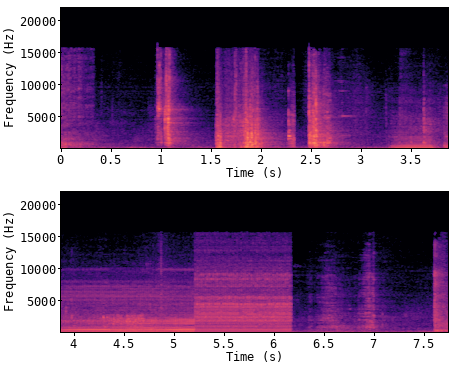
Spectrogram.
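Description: A few clicks and clacks as a Nespresso capsule machine is loaded and closed. Its pump then hums steadily for about three seconds while the espresso pours into the cup, and cuts off suddenly.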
